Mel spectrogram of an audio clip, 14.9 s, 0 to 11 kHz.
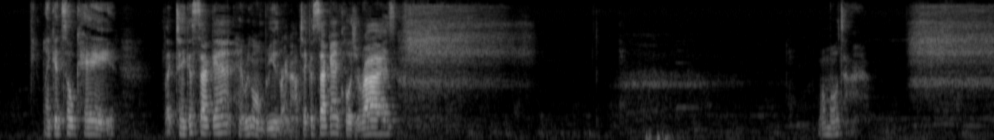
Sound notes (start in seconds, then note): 9.5 inhales; 11.5 breathes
